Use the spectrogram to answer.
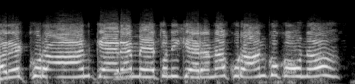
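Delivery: high-pitched insistent protest; heated shouting. Real, not acted. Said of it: "इतना चिल्ला चिल्ला के लाउडस्पीकर की तरह".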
